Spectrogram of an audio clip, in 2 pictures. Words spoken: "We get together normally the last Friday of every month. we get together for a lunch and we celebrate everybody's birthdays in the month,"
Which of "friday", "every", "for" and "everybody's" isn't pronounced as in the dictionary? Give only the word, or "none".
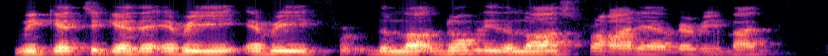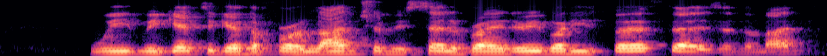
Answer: none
